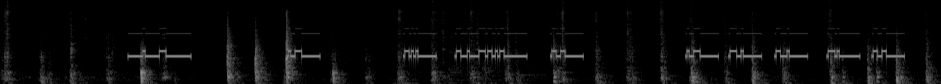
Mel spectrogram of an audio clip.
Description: TTY/TDD text telephone tones (45.45 baud Baudot), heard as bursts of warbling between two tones, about 400 Hz shift, 1600 Hz centre, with kitchen noise. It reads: MARC BIANCHI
